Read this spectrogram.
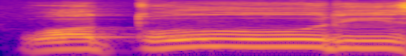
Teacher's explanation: را کے نیچے زیر ہے، را باریک ہوگی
